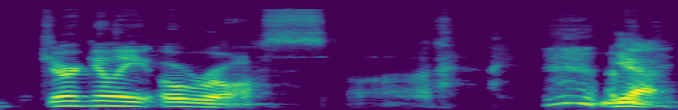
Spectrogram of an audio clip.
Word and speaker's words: Orosz: It's called The Pragmatic Engineer by, another interesting name, Gergely Oros. I mean, in Polish, you would read it as Orosz, but I'm sure that's not the way it's usually pronounced.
